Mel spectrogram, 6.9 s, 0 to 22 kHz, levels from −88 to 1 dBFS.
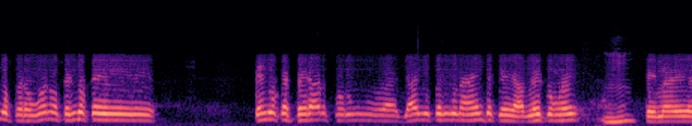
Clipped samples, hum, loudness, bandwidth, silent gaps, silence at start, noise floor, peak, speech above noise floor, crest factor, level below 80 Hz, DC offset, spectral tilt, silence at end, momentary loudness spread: under 0.1%; none; -24 LUFS; 3.9 kHz; none; 0 s; -66 dBFS; -10 dBFS; 43 dB; 14 dB; -70 dBFS; under 0.1%; -10 dB/octave; 0 s; 11 LU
